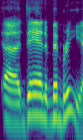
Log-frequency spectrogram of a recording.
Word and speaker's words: Besbris: the Covenant, but really it's like a Yiddishized pronunciation of bait brit that became Besbris.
